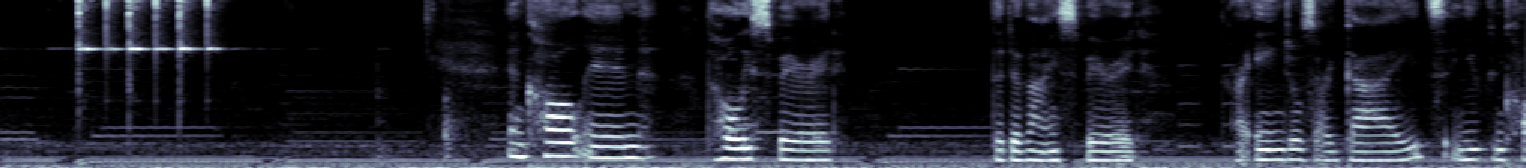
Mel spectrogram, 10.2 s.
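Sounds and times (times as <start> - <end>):
small bell ringing: 0.3 - 1.6
speech: 3.4 - 5.7, 6.6 - 10.1.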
